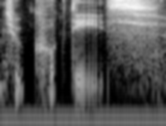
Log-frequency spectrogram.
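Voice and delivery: soft slow whisper. Real, not acted. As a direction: hush it, barely voiced. Whispered aside while playing.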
